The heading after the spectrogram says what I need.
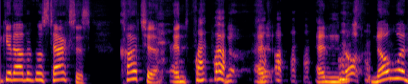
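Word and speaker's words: Katya: could you spell that she says k a t y a and she was pronouncing it katcha and all I said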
